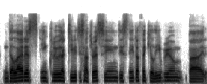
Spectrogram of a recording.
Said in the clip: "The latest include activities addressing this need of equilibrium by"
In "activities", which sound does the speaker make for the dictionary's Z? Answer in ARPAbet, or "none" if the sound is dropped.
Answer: S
